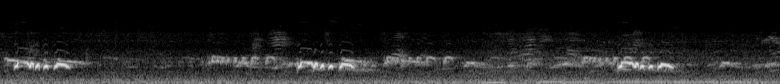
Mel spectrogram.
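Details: Zebra doves, a black Cemani and a Silver, singing actively against each other: staccato trilled cooing phrases near one pitch, each about half a second long, heard three times over a faint background hum.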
